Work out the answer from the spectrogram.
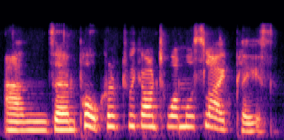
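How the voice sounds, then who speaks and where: A woman with a slightly croaky voice, hosting an online webinar and welcoming attendees in a chatty way, with lots of ums and quick self-corrections. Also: a little high, darkish tone. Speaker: webinar host. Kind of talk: welcoming an online audience, housekeeping.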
